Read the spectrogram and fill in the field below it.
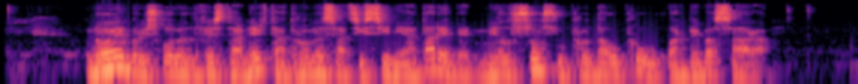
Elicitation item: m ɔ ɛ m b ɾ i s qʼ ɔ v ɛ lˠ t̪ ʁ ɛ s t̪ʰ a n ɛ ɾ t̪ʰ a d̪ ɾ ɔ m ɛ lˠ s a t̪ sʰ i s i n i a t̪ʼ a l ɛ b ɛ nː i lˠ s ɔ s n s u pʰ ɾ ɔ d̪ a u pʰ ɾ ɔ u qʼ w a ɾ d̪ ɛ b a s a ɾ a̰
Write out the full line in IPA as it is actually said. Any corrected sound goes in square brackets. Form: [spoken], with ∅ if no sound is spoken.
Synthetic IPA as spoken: [n] ɔ ɛ m b ɾ i s qʼ ɔ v ɛ lˠ [d̪] ʁ ɛ s t̪ʰ a n ɛ ɾ t̪ʰ a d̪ ɾ ɔ m ɛ lˠ s a t̪ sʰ i s i n i a t̪ʼ a [ɾ] ɛ b ɛ nː [ɛ] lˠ s ɔ [∅] n s u pʰ ɾ ɔ d̪ a u pʰ ɾ ɔ u qʼ w a ɾ d̪ ɛ b a s a ɾ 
